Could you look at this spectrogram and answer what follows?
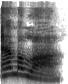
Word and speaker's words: Emila: It's just it's like Emily, just say "la" instead of "lee." Amila. What was I saying? Was I saying something else? Oh, Emila. Oh, so I was saying it wrong. I think I was kinda saying it like if you were Spanish because I was emphasizing that middle syllable.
